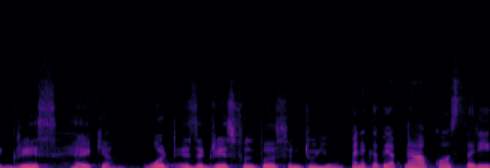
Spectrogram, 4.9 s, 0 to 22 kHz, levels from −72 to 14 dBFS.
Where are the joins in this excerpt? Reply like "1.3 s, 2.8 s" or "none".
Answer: 1.4 s, 3.5 s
